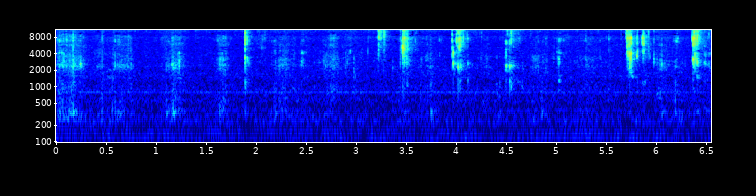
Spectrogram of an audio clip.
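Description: Faint close-up chewing of a mouthful of crunchy tostada bowl, with soft, irregularly spaced crunches and mouth clicks.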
